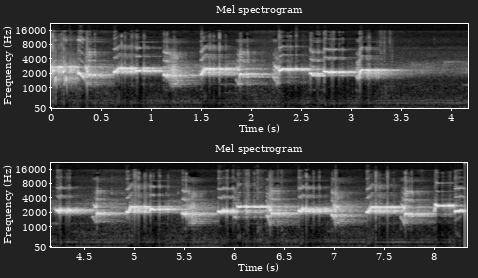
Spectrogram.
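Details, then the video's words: Slow, drawn-out ropel song of a Sooty-headed bulbul, recorded for training birds to imitate. Rapid steps of whistled notes between two pitches run on, fall silent briefly midway, then restart with the same stepping pattern. "TRUCUK GACOR ROPEL PANJANG NADA PELAN ‼️ UNTUK BURUNG TRUCUK CEPAT MENIRUKAN"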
